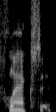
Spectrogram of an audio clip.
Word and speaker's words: flaccid: pun intended, was that the word flaccid is actually pronounced flaxid.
